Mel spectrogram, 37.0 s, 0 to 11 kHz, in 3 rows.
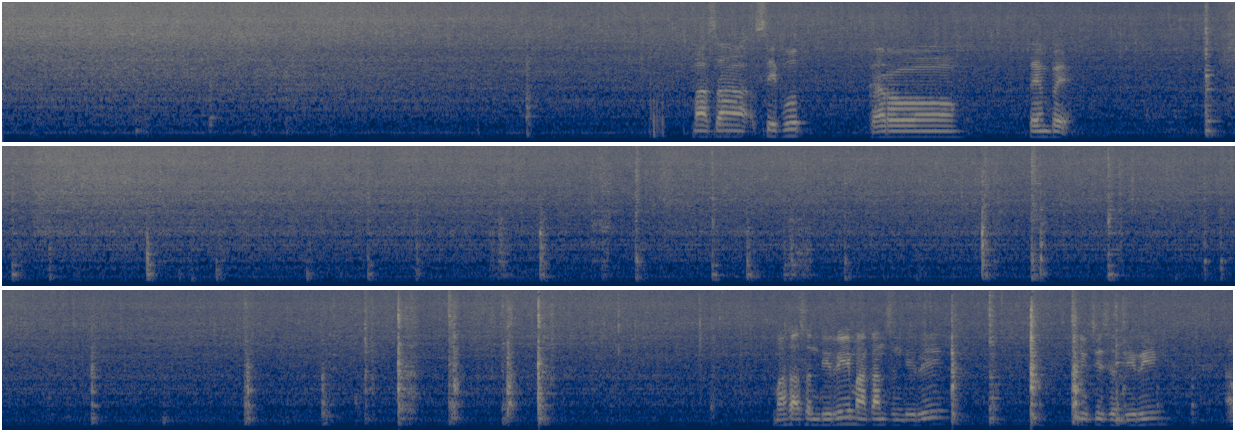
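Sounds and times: seafood sizzling in a pan: 0.0s - 36.9s
utensil scraping a pan: 17.2s - 18.8s, 19.4s - 20.9s, 27.9s - 30.2s.

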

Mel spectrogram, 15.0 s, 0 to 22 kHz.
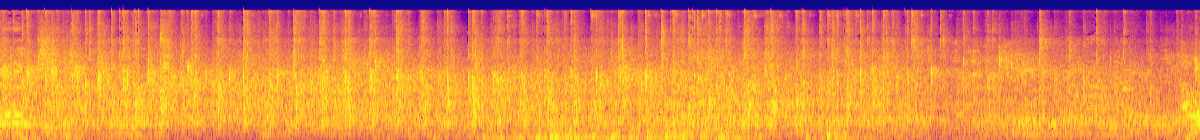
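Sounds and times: crowd applause: 0.0s - 15.0s.

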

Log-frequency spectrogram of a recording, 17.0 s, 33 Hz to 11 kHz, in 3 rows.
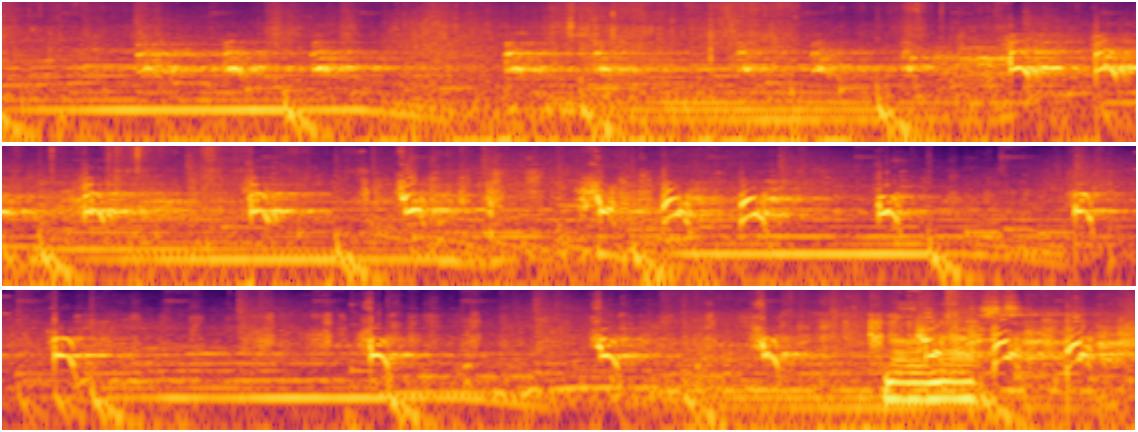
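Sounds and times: background music: 0.0s - 17.0s
dog barking sharply: 2.5s - 10.3s, 14.3s - 17.0s.

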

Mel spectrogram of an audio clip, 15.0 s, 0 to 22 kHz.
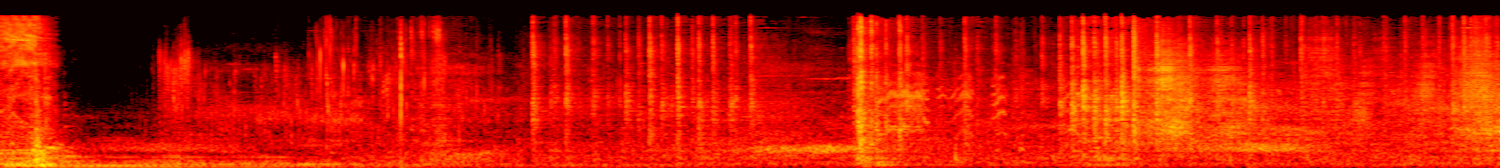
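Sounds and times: rapid irregular clicking: 3.7s - 15.0s
warbling chirping chatter: 7.2s - 15.0s.

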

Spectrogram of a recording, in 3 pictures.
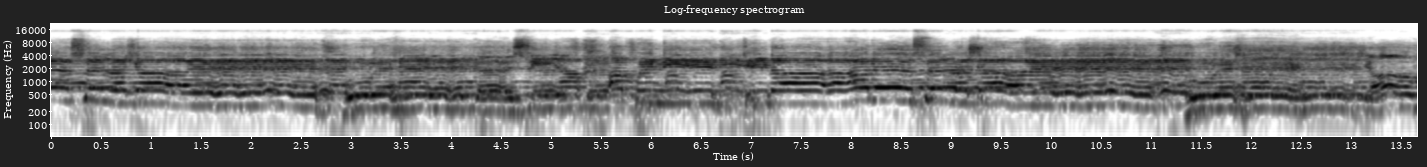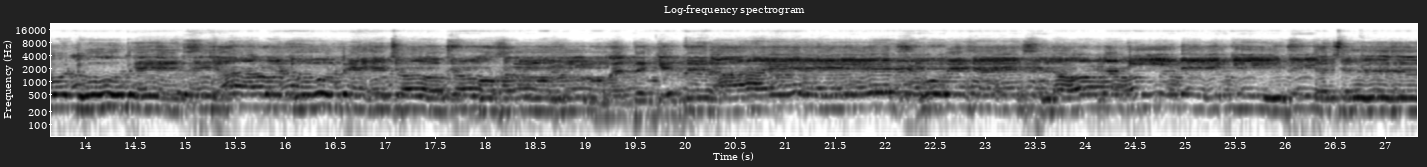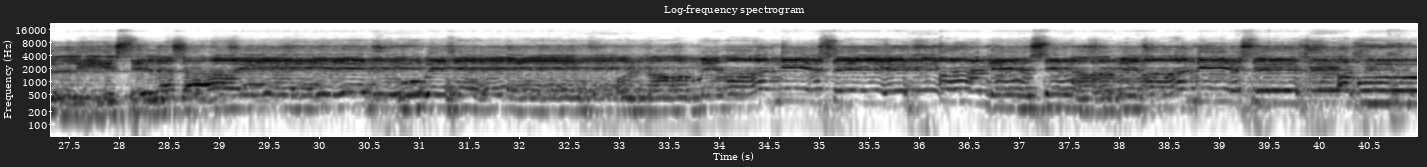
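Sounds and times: man singing over loudspeakers: 0.0s - 40.9s.

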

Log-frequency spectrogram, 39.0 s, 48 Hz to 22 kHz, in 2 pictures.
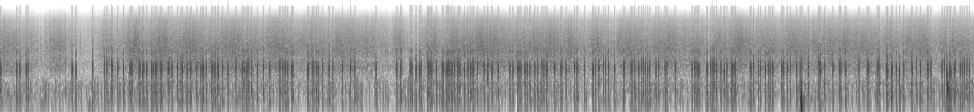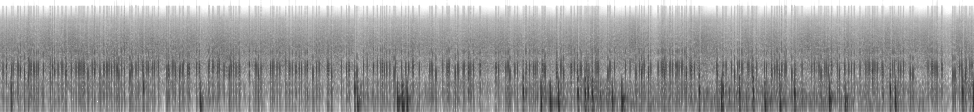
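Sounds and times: fireworks crackling and popping: 0.0s - 38.9s
deep firework booms: 10.8s - 38.9s.

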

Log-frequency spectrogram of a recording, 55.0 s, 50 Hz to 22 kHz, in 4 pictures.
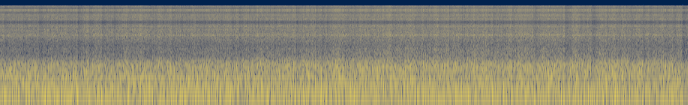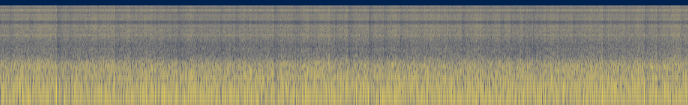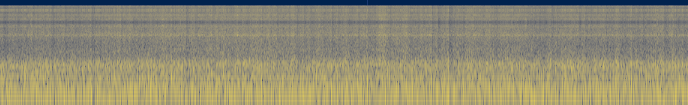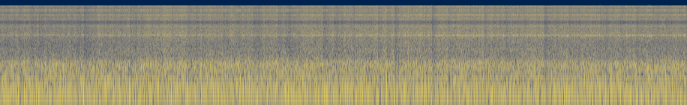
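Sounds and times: heavy wind: 0.0s - 55.0s
road rumble: 0.0s - 55.0s
car engine cruising: 19.2s - 30.4s.

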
